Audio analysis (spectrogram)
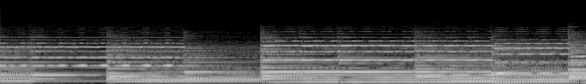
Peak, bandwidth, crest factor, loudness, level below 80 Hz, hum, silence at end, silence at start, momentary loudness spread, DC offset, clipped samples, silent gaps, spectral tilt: -4 dBFS; 6.6 kHz; 14 dB; -17 LUFS; -44 dBFS; none; 0 s; 0 s; 5 LU; under 0.1%; under 0.1%; none; -8.5 dB/octave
